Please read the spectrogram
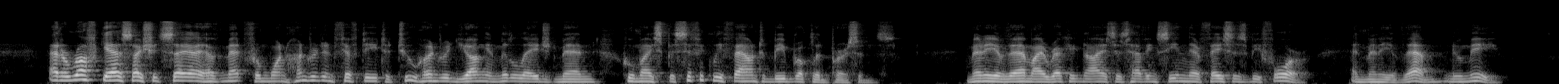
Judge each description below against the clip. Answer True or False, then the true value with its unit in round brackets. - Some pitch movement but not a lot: True (3.8 semitones)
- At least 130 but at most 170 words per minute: False (190 wpm)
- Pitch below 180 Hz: True (135 Hz)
